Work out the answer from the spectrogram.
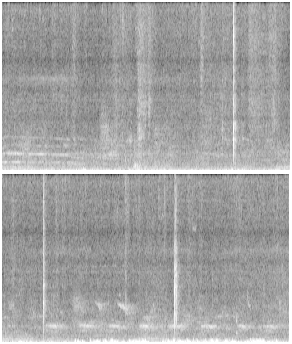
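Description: A bird calls in a quick run of short, evenly spaced notes through the second half, after a fainter drawn-out call near the start. A few sharp clicks fall among the calls.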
